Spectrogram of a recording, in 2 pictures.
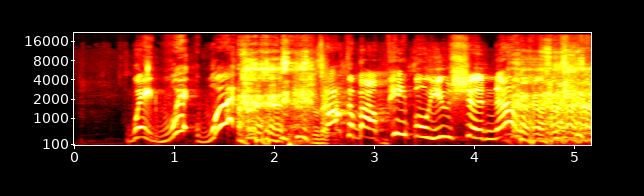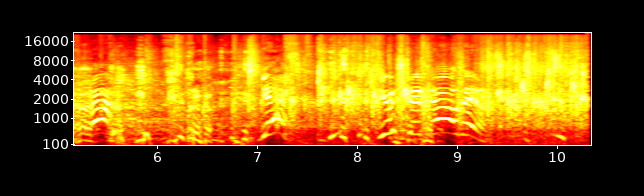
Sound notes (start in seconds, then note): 1.7 both chuckle; 4.4 all laughing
